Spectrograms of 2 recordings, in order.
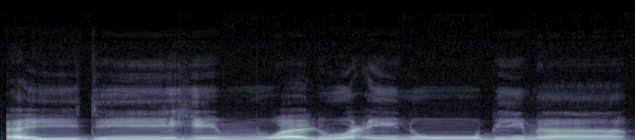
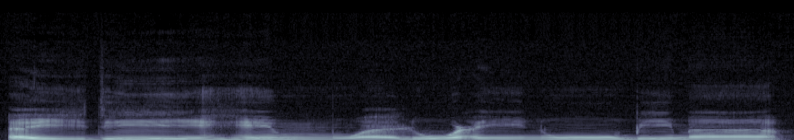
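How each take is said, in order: First: Slow, chanted Arabic recitation, drawn out; slow Quran recitation. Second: Slower still, each word held long; very slow recitation. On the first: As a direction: recite each word slowly and clearly. (récitation lente et psalmodiée) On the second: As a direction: recite it even more slowly, word by word. (récitation encore plus lente, mot à mot) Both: Shown as a demonstration. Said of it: "Je vais aller moins vite".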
